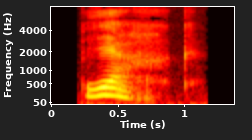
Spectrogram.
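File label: "breac", Scottish Gaelic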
